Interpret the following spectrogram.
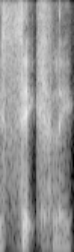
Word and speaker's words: thickly: So thickly. So I guess I'm saying thick quite strongly, then putting a lee on the end of it.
